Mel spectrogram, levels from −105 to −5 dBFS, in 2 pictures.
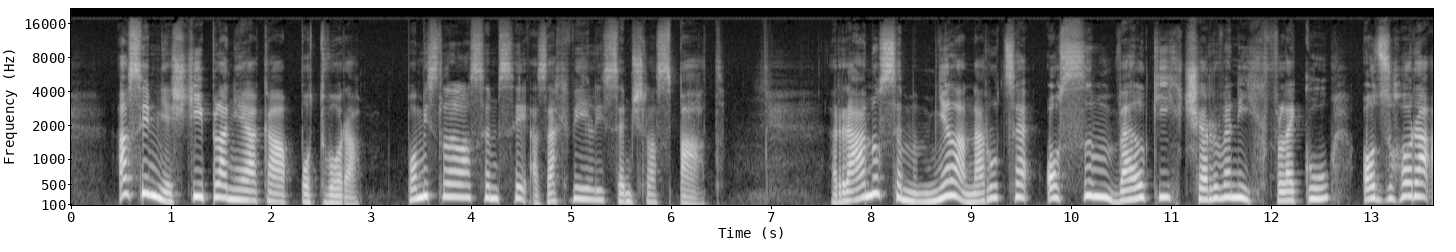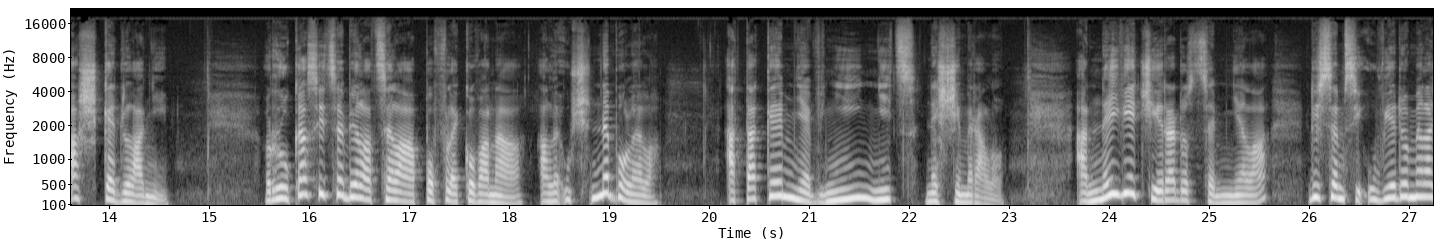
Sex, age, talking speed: female, 50-69, 115 wpm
